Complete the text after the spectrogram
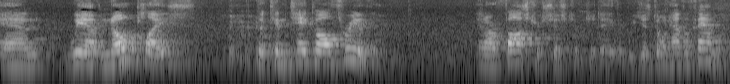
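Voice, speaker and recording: The speech moves at a moderate pace with ordinary pitch variation, big swings in loudness and long, frequent pauses. Noticeable background noise and audible room echo fill the recording. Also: man, high pitch for a man. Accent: American. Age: 60s. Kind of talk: speech to an audience. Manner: emphatic, repetitive rhetorical delivery.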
